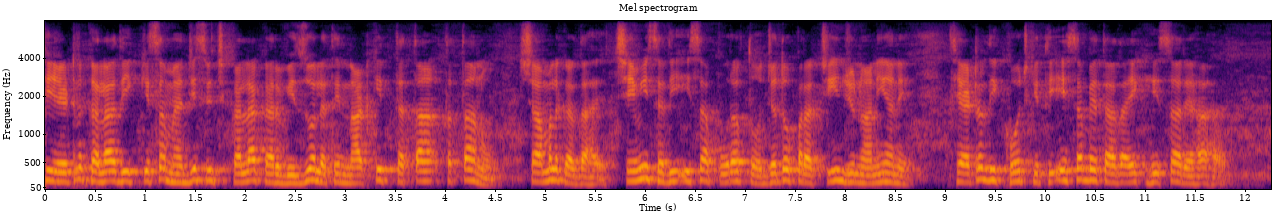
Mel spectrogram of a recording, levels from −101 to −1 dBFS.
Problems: none marked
